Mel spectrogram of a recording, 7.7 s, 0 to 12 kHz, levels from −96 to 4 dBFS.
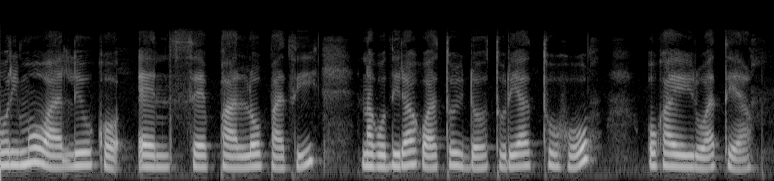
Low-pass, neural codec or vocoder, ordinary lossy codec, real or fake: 7.2 kHz; none; MP3, 64 kbps; real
